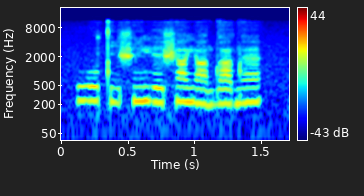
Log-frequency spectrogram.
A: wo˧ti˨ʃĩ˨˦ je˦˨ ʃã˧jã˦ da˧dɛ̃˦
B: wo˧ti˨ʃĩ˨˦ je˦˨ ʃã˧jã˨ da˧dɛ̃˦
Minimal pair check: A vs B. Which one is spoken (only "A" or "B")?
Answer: B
